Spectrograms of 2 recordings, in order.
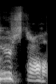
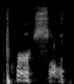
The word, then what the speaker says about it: Pearsall: It's Pearsall. It's not Purcell.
